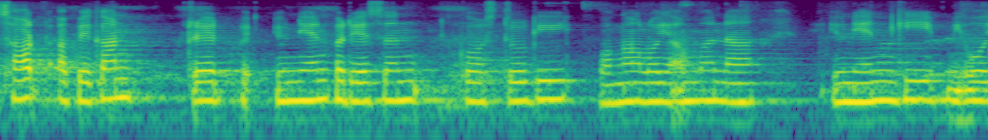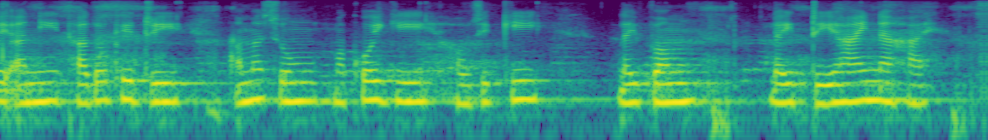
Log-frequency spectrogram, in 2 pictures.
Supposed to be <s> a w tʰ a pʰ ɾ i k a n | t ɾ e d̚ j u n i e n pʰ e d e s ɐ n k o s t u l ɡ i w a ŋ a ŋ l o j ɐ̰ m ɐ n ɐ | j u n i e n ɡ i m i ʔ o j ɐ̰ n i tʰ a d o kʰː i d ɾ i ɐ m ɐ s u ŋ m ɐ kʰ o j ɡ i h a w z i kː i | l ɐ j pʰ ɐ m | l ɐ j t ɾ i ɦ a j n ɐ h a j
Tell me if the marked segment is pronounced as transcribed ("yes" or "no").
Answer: yes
